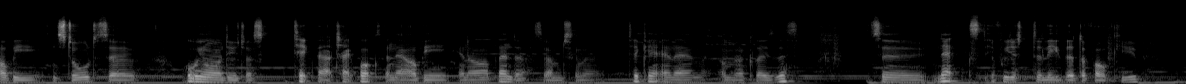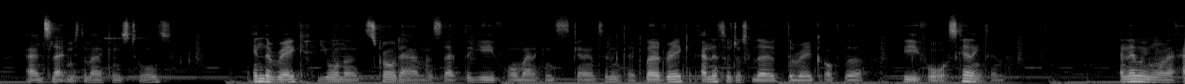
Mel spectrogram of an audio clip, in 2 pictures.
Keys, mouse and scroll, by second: 9.9 click, 11.2 click, 12.1 Delete, 14.2-14.6 scroll down 2, 15.7 click, 17.7-18.8 drag, 19.5-20.7 drag, 20.7-22.0 scroll up 6, 22.0-23.3 shift+middle drag, 23.3 click.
